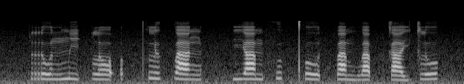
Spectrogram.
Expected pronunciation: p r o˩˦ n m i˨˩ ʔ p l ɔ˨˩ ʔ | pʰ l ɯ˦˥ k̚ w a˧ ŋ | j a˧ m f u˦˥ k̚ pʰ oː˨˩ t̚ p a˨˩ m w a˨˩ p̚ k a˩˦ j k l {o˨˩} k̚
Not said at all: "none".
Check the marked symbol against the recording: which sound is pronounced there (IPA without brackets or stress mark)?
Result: o˥˩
